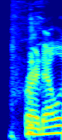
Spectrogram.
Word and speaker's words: Rydell: Anyway, 2 helpers, Brady and I'm going to just say it the way it's spelled, Rydell. Rydell is correct.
